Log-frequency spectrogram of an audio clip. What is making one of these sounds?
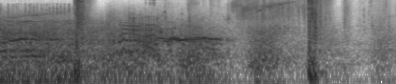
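A bow fires an arrow with a sharp snap.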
